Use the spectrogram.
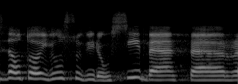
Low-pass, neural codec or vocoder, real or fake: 14.4 kHz; autoencoder, 48 kHz, 32 numbers a frame, DAC-VAE, trained on Japanese speech; fake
